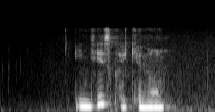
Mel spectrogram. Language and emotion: Russian, neutral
